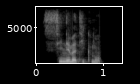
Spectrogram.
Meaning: cinematically
- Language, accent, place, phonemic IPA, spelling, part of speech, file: French, France, Lyon, /si.ne.ma.tik.mɑ̃/, cinématiquement, adverb, LL-Q150 (fra)-cinématiquement.wav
